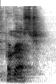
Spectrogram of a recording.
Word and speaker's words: Proust: Gilbert says that she's not going to have any deep conversation about Proust. Is that how you pronounce it? Proust? – Proust? Yeah. – What is it? – I think it's Proust.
